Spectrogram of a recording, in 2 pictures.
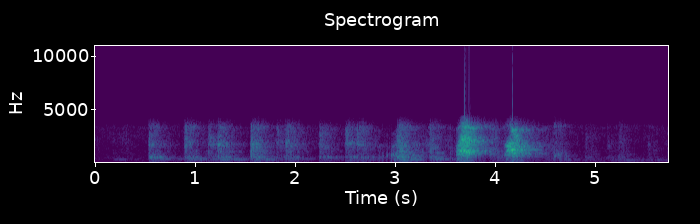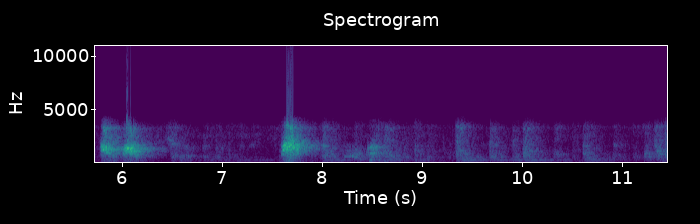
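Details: Protective Pekingese female barking nonstop as a warning at a man beating on an empty plastic water bottle; four loud, sharp barks stand out at irregular intervals among a dense run of quick, crackly bottle thumps.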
